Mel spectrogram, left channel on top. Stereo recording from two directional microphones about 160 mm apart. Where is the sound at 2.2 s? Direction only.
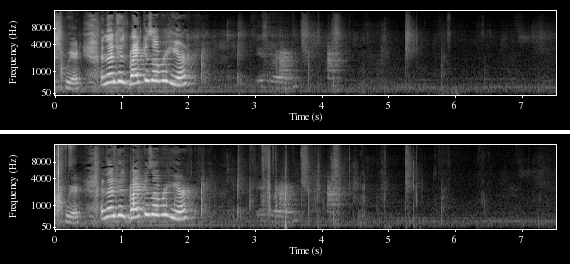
40° right (ahead or behind).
